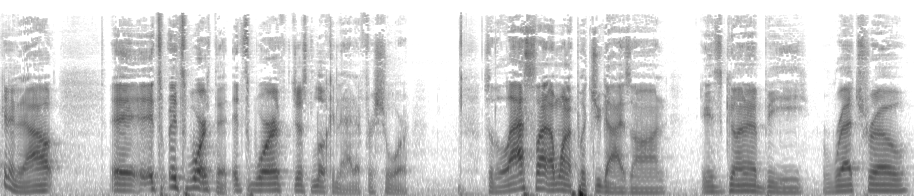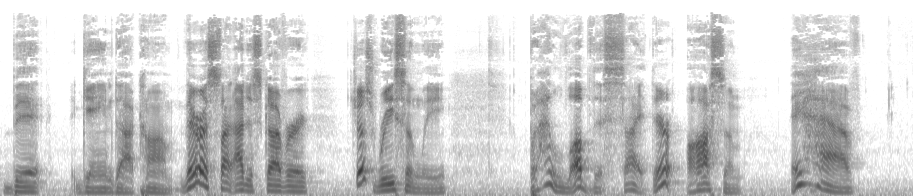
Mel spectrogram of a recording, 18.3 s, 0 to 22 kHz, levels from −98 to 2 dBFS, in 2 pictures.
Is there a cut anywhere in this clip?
no; 0 cuts

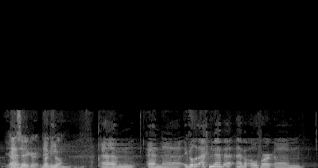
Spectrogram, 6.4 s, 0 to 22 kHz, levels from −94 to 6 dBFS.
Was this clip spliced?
no; 0 cuts

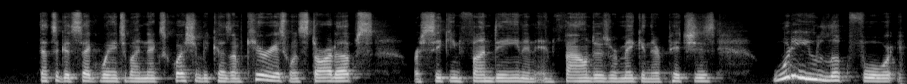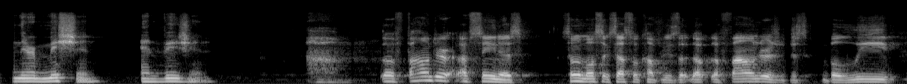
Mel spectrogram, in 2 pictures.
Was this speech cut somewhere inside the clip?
yes; 1 cut; at 13.6 s

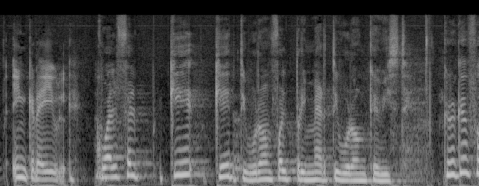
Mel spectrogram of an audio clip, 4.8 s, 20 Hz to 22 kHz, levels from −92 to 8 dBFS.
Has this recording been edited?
yes; 2 cuts; at 1.0 s, 2.3 s

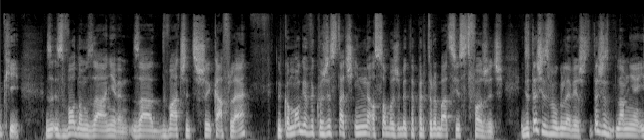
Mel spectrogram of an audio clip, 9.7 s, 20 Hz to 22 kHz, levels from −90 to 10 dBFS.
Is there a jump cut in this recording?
no; 0 cuts

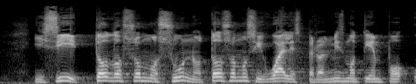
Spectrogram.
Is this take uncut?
yes; 0 cuts

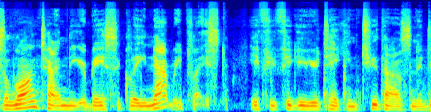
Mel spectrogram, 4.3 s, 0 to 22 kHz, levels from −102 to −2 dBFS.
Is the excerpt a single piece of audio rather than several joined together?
no; 1 cut; at 2.5 s

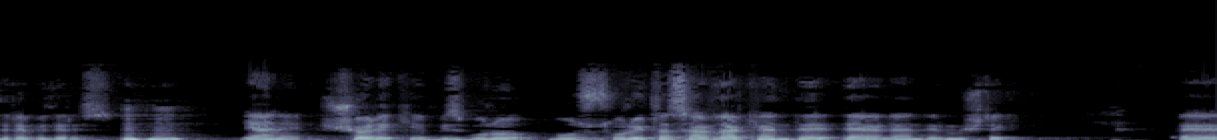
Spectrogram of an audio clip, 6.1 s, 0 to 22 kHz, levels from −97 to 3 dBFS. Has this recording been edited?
no; 0 cuts

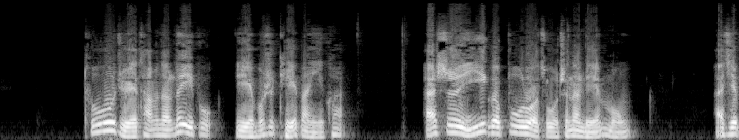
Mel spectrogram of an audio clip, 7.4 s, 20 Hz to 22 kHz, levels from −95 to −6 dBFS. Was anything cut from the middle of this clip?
yes; 1 cut; at 4.9 s

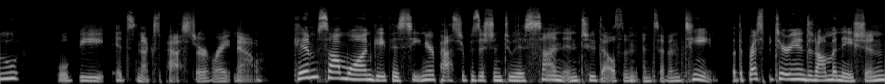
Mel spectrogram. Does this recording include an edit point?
yes; 1 cut; at 7.2 s

